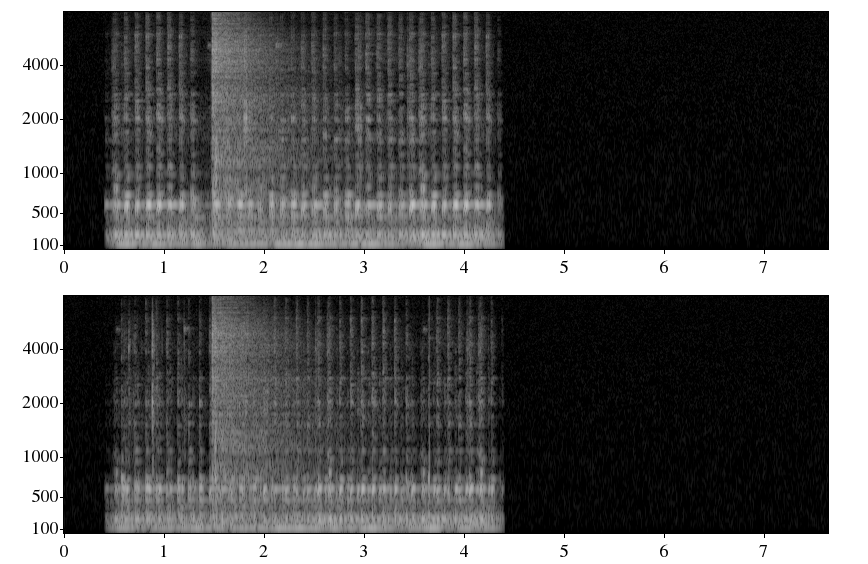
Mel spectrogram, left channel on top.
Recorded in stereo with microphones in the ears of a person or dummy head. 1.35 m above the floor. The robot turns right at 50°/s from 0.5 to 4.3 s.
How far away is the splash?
About 0.6 m.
